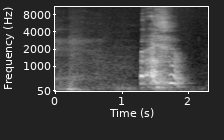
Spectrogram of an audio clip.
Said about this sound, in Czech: mi se chce kejchnout. Tak si pšikni. Pardon, nelekněte se.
